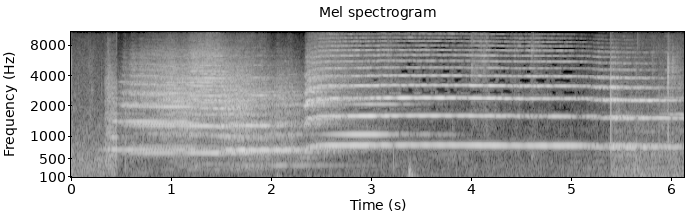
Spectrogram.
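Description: A metal gate squeals loudly on its hinges as it swings open.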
